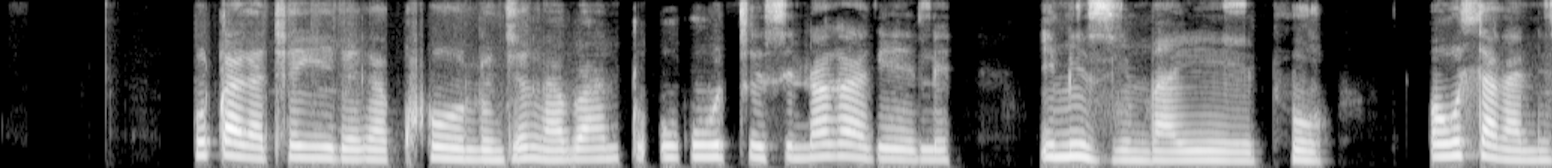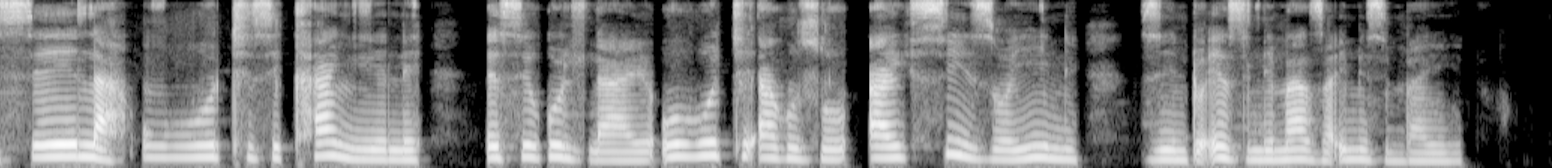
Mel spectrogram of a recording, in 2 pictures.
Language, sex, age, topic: North Ndebele, female, 18-24, health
